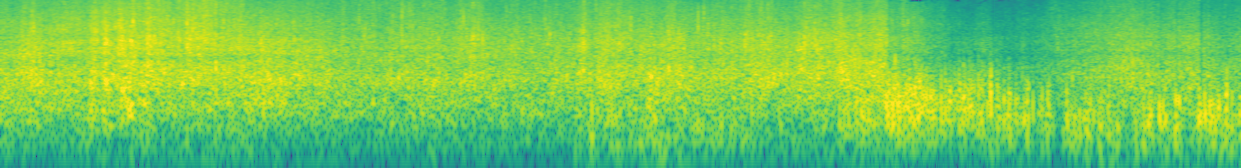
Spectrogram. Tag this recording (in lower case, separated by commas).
ocean, ocean burbling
